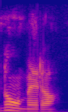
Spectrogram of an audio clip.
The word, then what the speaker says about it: número: Por ejemplo, acá tenemos tres palabras. El número, lo numero, lo numeró. Entonces tenemos el sustantivo, número, el verbo en presente, numero, y el verbo en pasado, numeró. Son exactamente los mismos segmentos,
